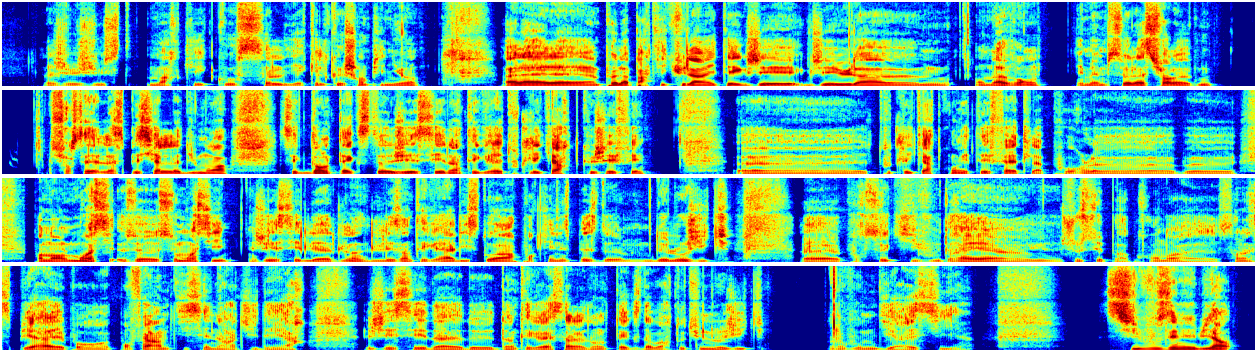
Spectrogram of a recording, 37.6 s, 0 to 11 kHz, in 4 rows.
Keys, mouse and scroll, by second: 9.2 space, 25.4 click.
